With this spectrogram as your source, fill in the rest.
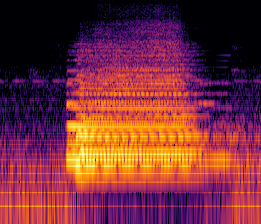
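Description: A train horn blares from a distance.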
